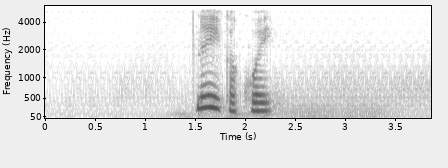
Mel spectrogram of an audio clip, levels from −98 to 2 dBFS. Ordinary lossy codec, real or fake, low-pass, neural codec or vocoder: none; fake; 5.4 kHz; codec, 16 kHz, 0.4 kbps, LongCat-Audio-Codec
